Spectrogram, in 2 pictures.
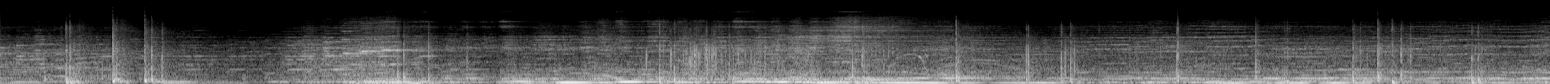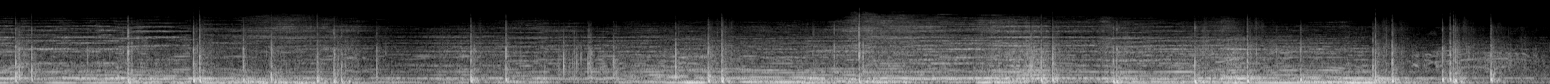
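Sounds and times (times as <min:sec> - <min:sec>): fireworks bursting and crackling: 0:00.5 - 0:01.8, 0:06.4 - 0:31.0.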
